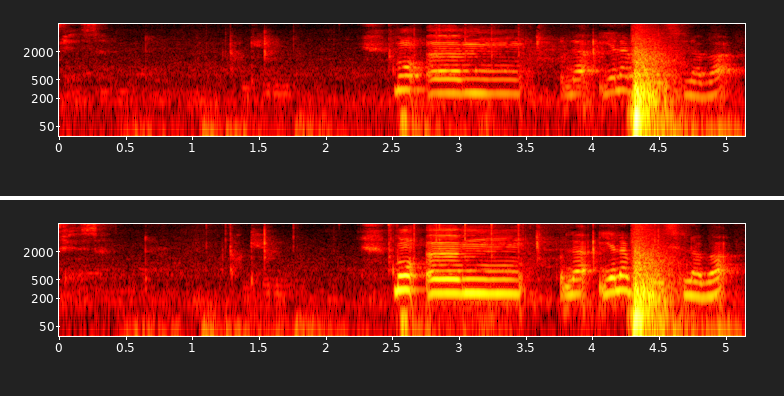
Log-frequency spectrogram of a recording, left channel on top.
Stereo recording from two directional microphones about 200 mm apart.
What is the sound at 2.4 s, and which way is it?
A child's voice, 55° right (ahead or behind).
